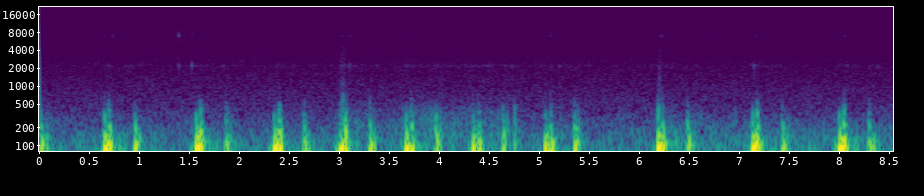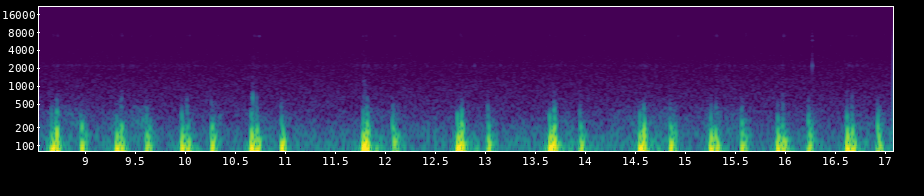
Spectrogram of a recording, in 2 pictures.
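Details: Heartbeat a few minutes after morning exercise, during recovery: deep, strong beats at roughly 80 per minute, with gaps between beats that lengthen and shorten; sinus arrhythmia.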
